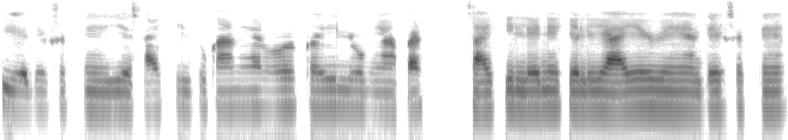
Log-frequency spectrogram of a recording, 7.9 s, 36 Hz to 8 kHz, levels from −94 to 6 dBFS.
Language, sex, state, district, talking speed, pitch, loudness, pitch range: Hindi, male, Chhattisgarh, Raigarh, 160 wpm, 120 Hz, -39 LUFS, 120-125 Hz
